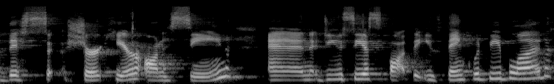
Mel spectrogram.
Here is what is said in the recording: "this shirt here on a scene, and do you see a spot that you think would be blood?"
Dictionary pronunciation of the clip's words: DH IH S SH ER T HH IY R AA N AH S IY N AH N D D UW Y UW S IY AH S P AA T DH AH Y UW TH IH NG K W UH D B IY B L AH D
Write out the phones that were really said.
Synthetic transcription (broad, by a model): DH IH S SH ER T HH IY R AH N AH S IY N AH N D D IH Y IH S IY AH S P AA T DH AH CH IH TH IH NG K W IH D B IY B L AH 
